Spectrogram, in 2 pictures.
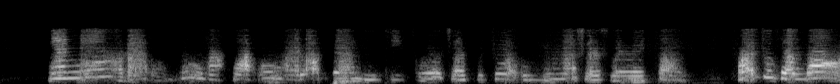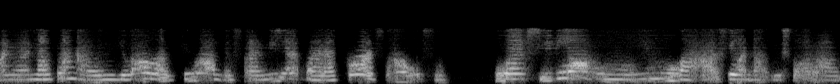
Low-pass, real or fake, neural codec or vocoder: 5.4 kHz; fake; codec, 44.1 kHz, 0.9 kbps, DAC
